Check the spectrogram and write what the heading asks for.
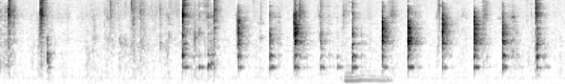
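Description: A spoon scraping and clicking against a ridged plate to gather up leftovers, in quick strokes of about two to three a second that start a couple of seconds in.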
